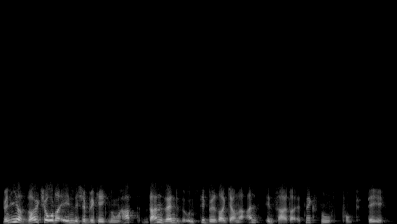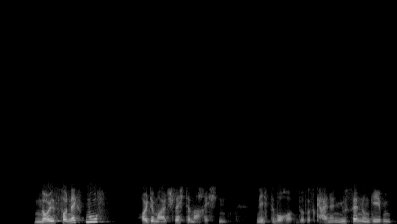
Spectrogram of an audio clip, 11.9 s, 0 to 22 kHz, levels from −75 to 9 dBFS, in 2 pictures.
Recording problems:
phone-call audio

